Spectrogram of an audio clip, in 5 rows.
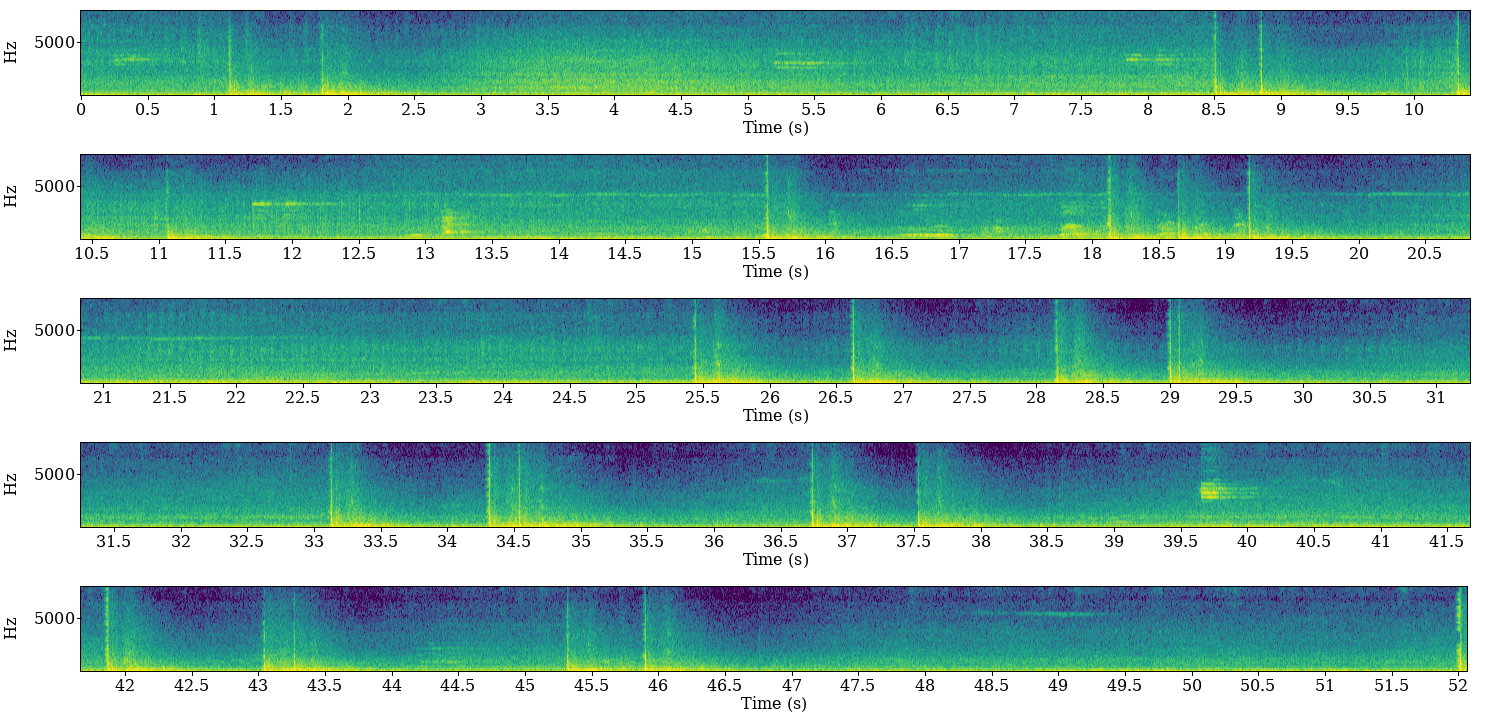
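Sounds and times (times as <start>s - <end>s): fireworks bangs with echo: 0.2s - 6.8s, 7.8s - 13.9s, 15.3s - 16.6s, 17.4s - 20.0s, 24.6s - 30.0s, 32.7s - 38.4s, 41.7s - 46.8s.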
